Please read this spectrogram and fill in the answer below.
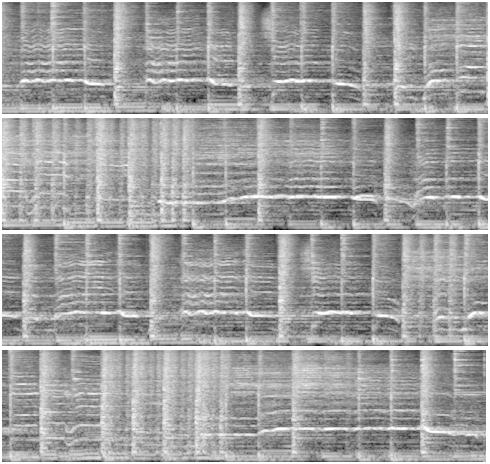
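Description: Drum kit played steadily with sticks along to a recorded song, drum and cymbal hits over the track's bass and a melody line that rises and falls.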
